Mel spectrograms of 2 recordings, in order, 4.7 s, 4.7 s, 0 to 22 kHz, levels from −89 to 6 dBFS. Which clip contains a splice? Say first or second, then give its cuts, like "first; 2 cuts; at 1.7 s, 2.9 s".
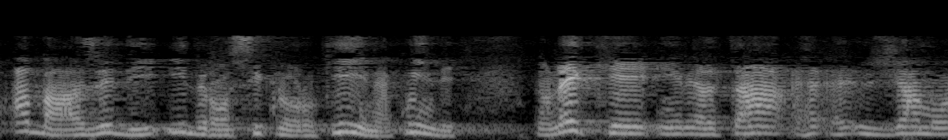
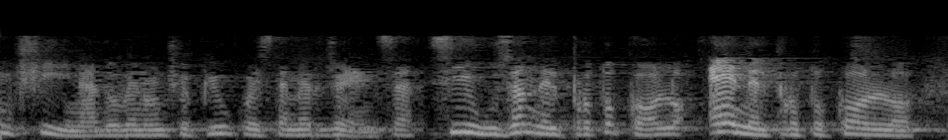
second; 1 cut; at 2.1 s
